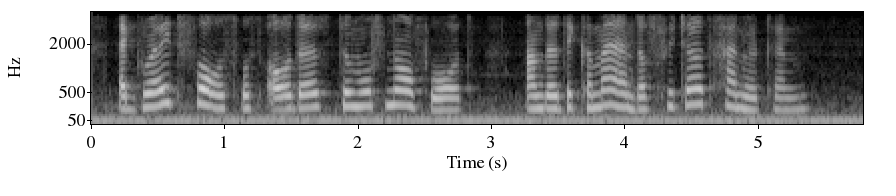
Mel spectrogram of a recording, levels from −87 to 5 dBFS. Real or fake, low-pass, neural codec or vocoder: fake; 3.6 kHz; vocoder, 44.1 kHz, 128 mel bands, Pupu-Vocoder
